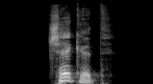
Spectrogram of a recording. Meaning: second-person plural subjunctive I of checken
- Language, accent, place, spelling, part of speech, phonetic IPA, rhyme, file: German, Germany, Berlin, checket, verb, [ˈt͡ʃɛkət], -ɛkət, De-checket.ogg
